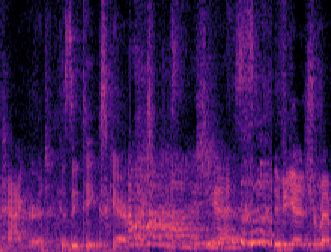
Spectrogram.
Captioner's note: laughs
